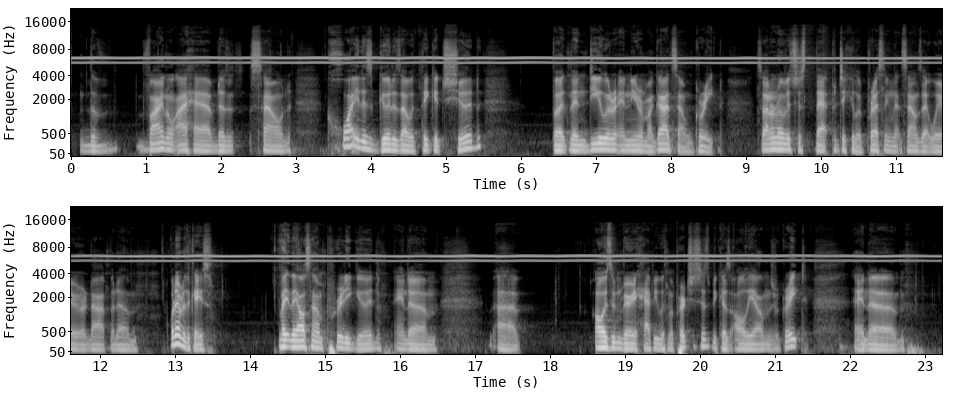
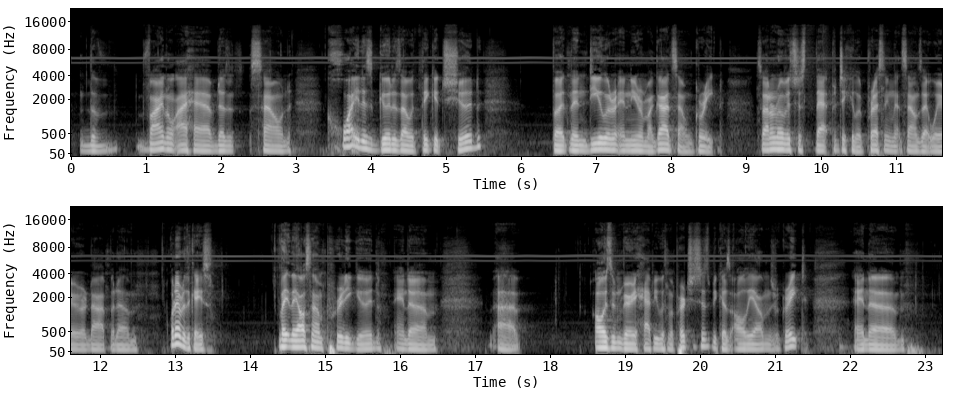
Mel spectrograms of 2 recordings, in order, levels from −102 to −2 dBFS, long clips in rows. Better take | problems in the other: second | high-pitched whine; loud; throughout; 6.5 kHz, 7 dB below the speech; faint in the second

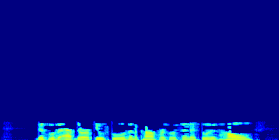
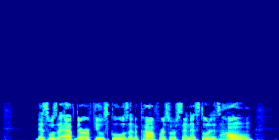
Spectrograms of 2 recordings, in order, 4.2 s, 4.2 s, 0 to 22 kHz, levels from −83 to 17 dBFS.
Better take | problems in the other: second | garbled, watery; badly; nothing above 2.5 kHz; slightly in the second

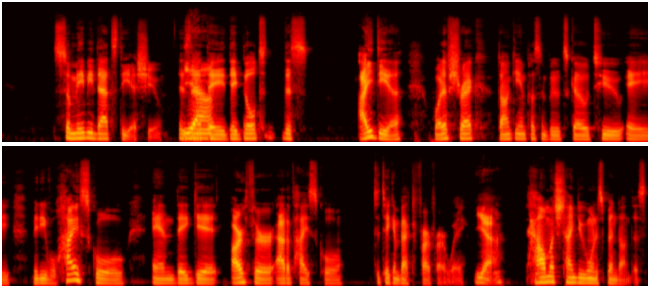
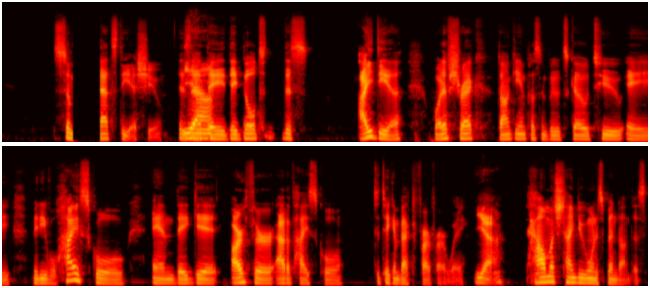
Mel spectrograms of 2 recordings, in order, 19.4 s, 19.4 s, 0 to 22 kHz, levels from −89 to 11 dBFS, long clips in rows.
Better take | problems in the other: first | audio cutting out; at 1 s

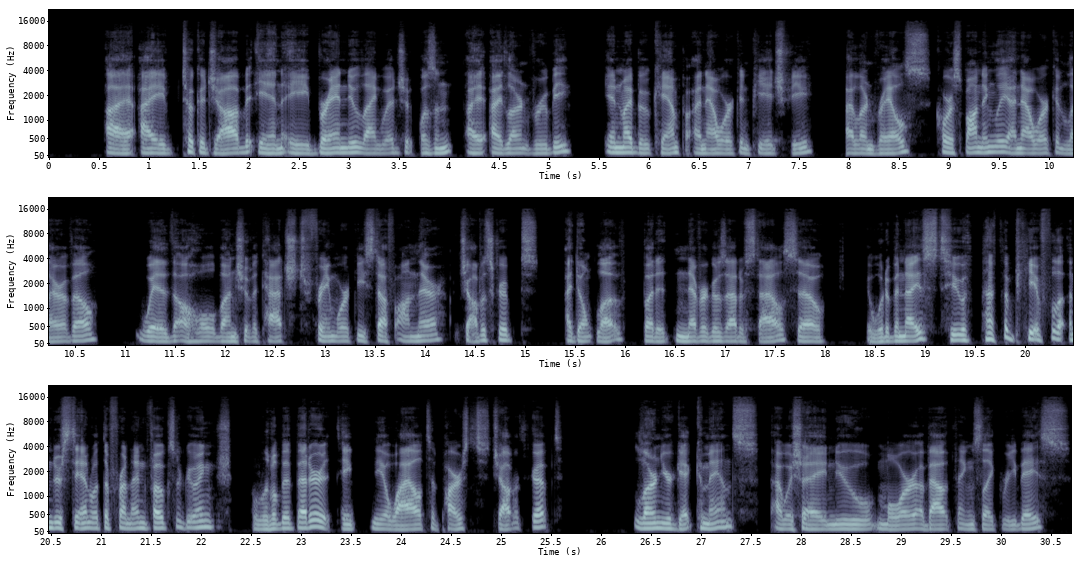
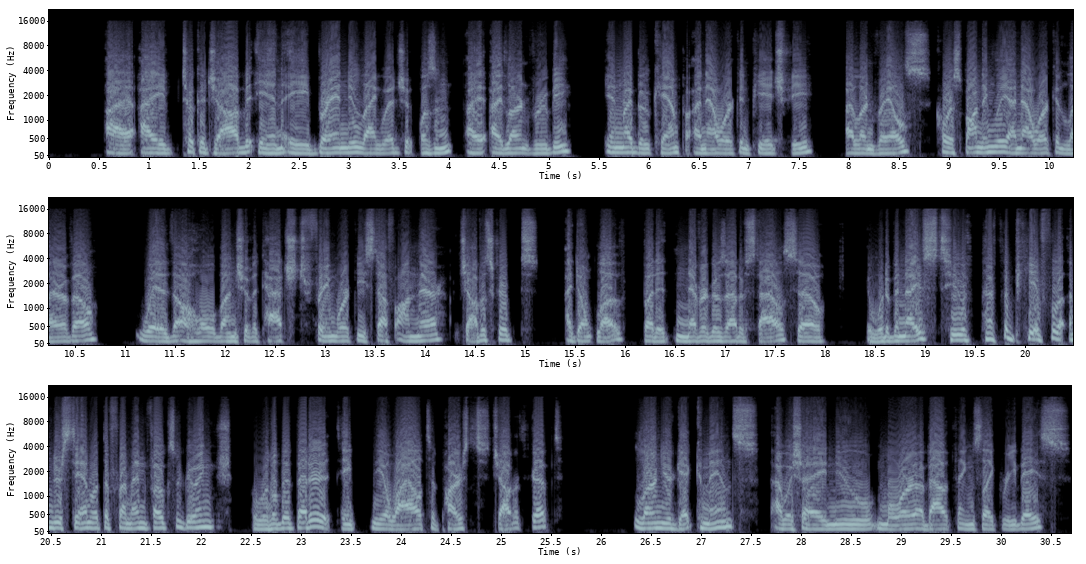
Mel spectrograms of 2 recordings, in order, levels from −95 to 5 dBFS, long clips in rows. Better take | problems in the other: first | distortion; heavy; 19% of the sound clipped

